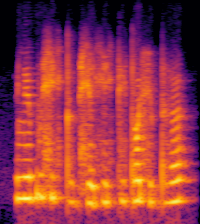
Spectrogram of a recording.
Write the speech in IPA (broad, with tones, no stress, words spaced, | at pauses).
lʲɜ˦˥b u˦˥ɕə˧˥˧çtṳ˧˩b ɕɜ˨˩˦çɜ˨˩˦çtʲo˧˩tɔ˦˥ xʲə˨˩˦bdʱɜ˦˥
